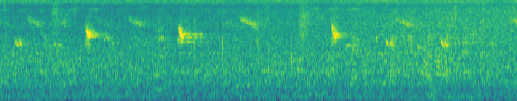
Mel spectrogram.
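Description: Birds chirping: short, high, falling chirps about once a second, over a steady background hiss.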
